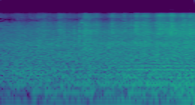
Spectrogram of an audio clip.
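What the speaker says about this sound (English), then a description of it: "riding the popular Metrolink, the commuter train system which is operational Monday through Friday" A Metrolink commuter train rolls steadily along the line, a continuous rumbling rail noise with faint wheel clatter that slowly grows louder over a few seconds, no voices.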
